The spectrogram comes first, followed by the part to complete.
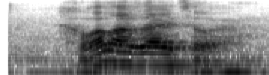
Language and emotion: Russian, positive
